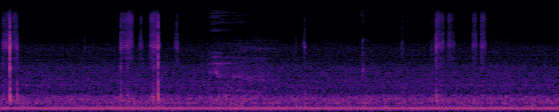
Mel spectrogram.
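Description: Irregular light clicks of fingertips tapping a phone's touchscreen keyboard, over a steady low hum.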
